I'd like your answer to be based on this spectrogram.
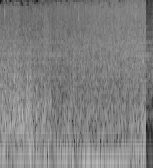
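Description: A thunderstorm in a film scene: rolling low thunder rumbles over a steady hiss of heavy rain, loud and continuous, then cuts off abruptly near the end.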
